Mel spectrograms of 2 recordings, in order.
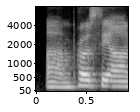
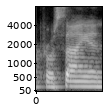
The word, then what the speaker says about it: Procyon: And then the gateway of our ancestral origins, consisting of Sirius, Procyon or Procyon, depending on how you want to pronounce that, and Betelgeuse, is well below the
